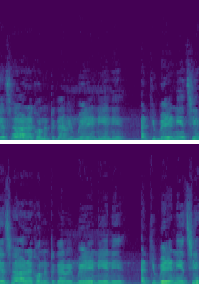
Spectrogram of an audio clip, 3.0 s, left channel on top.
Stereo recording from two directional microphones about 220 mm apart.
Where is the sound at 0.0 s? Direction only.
50° right (ahead or behind).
